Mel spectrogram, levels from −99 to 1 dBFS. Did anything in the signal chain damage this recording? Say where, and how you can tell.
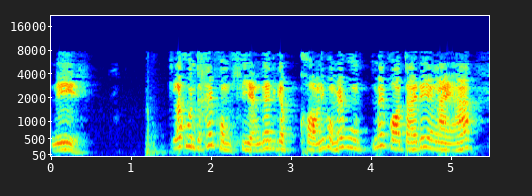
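Yes. The damage sits at the codec stage and runs through the whole speech clip: a hard ceiling at about 7.7 kHz leaves the voice dull, with a plainly audible fizzy smear on sibilants. This is most likely AAC compression, an AAC-LC encode at a low rate around 24 kbps, where the encoder discards high frequencies and coarsely quantises what remains. A spectrogram would show a flat-topped band stopping at 7.7 kHz.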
